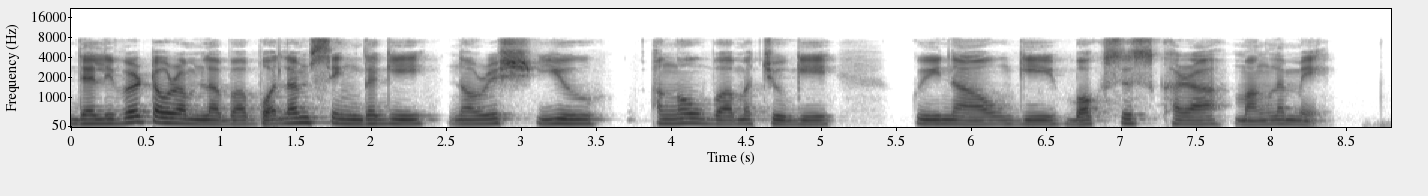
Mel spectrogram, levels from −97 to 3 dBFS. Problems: none marked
